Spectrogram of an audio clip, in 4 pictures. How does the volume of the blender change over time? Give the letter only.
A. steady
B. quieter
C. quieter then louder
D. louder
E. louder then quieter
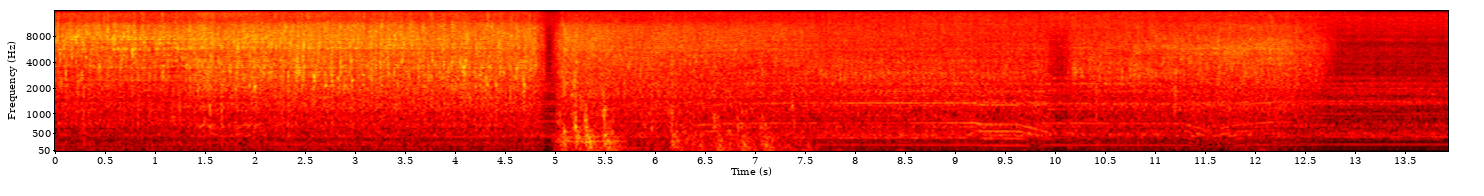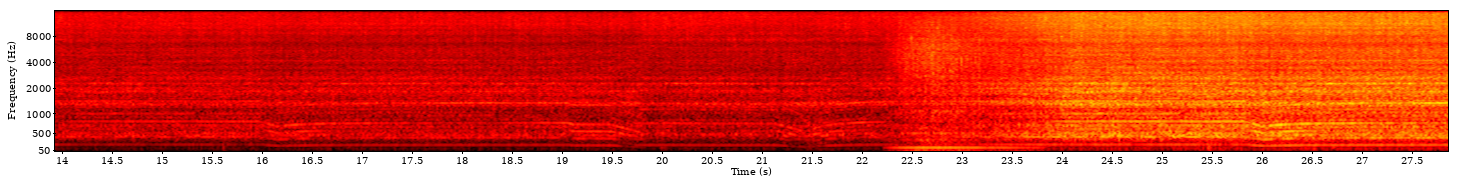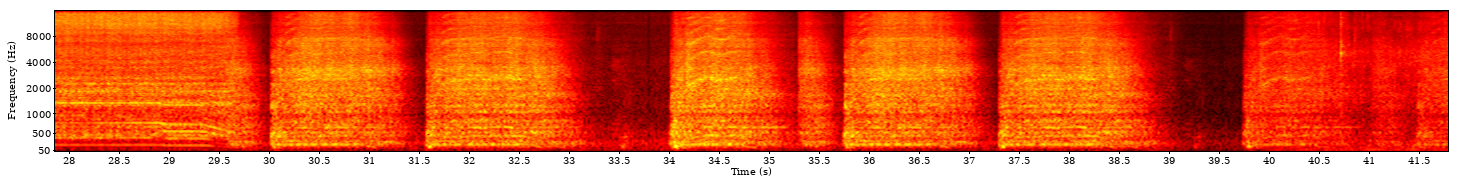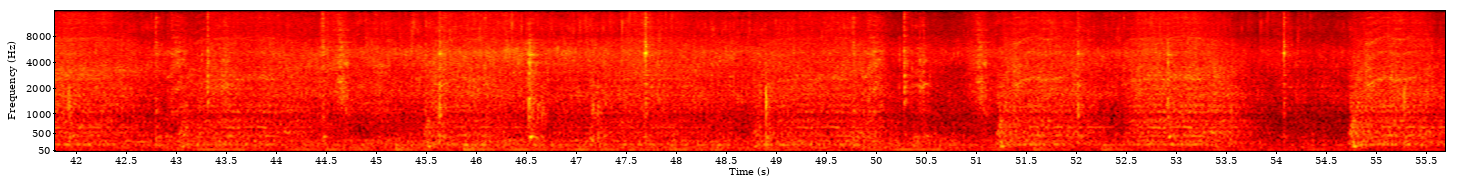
E.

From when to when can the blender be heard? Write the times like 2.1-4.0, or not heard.
0.0-55.6.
